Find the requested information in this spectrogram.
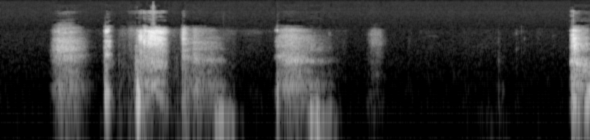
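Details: Person's intense sneezing fit after sniffing too much chhinkni: rapid run of five or six forceful, explosive sneezes with gasping breaths between.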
